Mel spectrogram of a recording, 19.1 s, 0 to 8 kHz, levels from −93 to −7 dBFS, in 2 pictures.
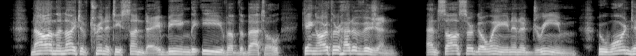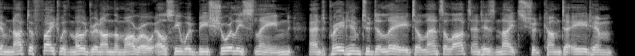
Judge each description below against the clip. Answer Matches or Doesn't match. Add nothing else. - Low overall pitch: Matches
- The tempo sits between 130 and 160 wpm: Doesn't match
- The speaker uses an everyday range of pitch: Matches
